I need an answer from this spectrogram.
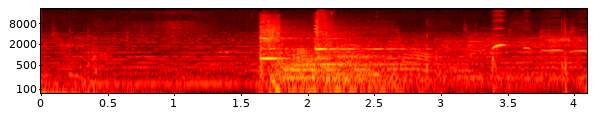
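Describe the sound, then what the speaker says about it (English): A character whistles in BioShock Infinite: Burial at Sea, a thin tonal melody set against game ambience and clatter, with a sharp crash partway through and voices murmuring in the background. "What you whistling for? You ain't a bird?"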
